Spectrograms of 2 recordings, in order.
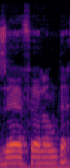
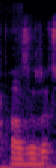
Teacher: zəfəranda ə uzanır, hökumət sözündə u uzanır, amma hazırlıq sözündə uzanma yoxdur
